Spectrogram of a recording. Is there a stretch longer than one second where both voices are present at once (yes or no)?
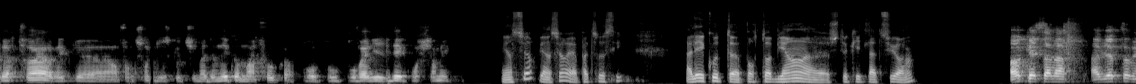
no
